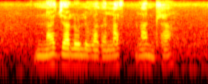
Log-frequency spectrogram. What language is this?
Tswana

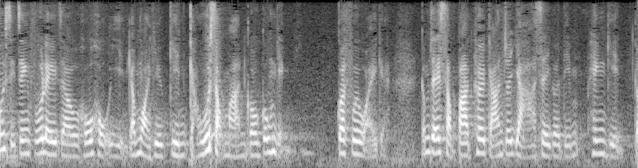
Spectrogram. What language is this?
Cantonese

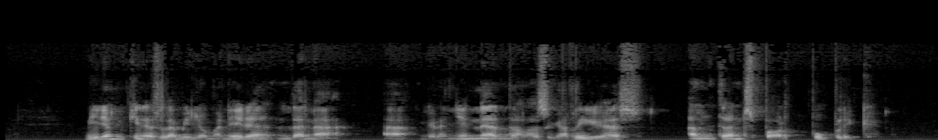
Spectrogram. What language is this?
Catalan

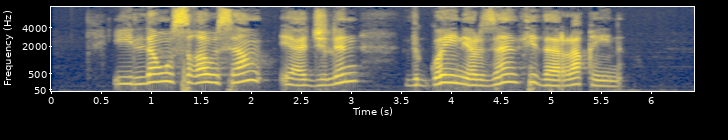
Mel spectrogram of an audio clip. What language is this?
Kabyle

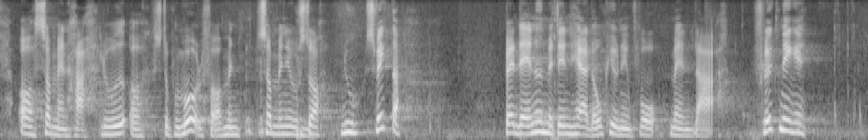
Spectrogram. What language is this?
Danish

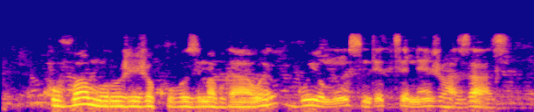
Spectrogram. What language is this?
Kinyarwanda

